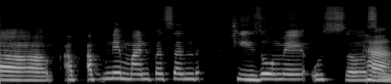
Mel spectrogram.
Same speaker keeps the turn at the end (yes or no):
yes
